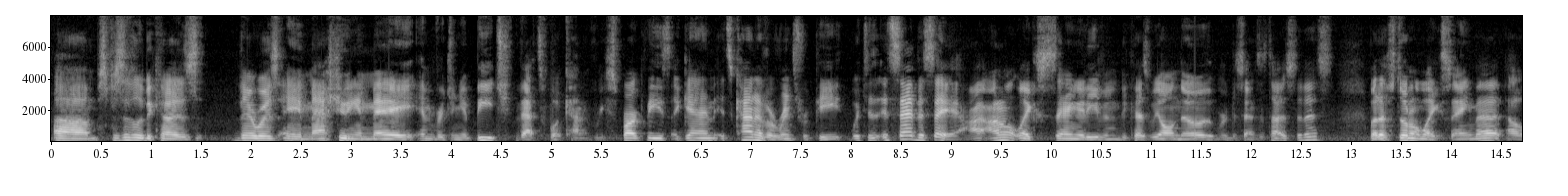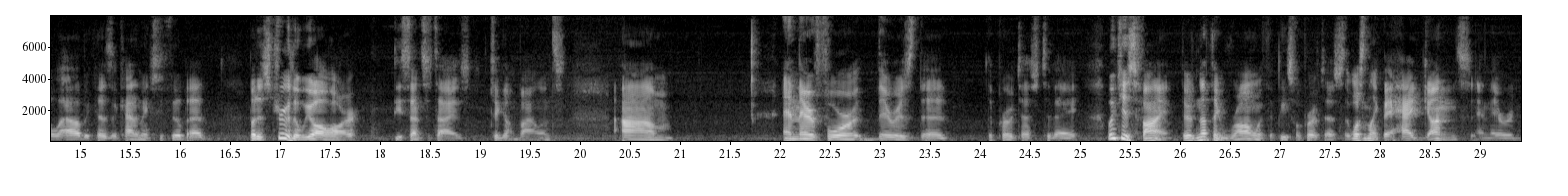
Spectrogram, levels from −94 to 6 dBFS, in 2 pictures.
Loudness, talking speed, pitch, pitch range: -20 LUFS, 215 wpm, 125 Hz, 115-145 Hz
